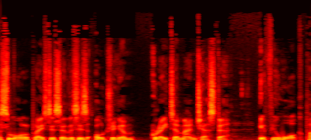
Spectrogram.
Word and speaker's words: Altrincham: It's an odd one for the pronunciation police, as it's pronounced Altrincham, but spelt A-L-T-R-I-N-C-H-A-M.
